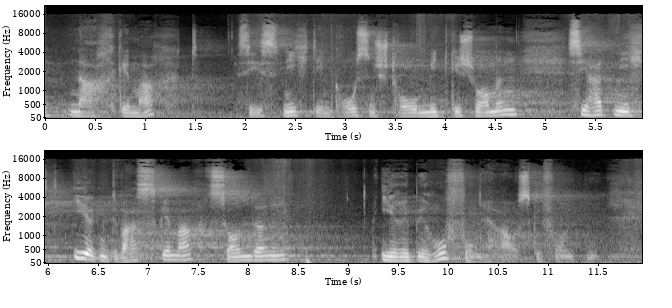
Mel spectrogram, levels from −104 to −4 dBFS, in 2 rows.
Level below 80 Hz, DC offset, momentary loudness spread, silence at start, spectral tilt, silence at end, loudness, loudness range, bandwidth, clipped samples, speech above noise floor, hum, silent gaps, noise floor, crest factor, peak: -48 dBFS; under 0.1%; 15 LU; 0 s; -4.5 dB/octave; 0 s; -23 LUFS; 5 LU; 16.5 kHz; under 0.1%; 20 dB; none; none; -44 dBFS; 20 dB; -4 dBFS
